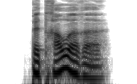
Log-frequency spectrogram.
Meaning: inflection of betrauern: 1. first-person singular present 2. first-person plural subjunctive I 3. third-person singular subjunctive I 4. singular imperative
- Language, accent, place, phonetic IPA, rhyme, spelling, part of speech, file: German, Germany, Berlin, [bəˈtʁaʊ̯əʁə], -aʊ̯əʁə, betrauere, verb, De-betrauere.ogg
